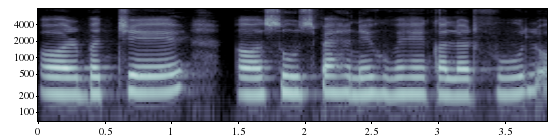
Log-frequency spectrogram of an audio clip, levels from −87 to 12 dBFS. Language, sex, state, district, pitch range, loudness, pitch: Hindi, female, Bihar, Patna, 220-235 Hz, -16 LUFS, 225 Hz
